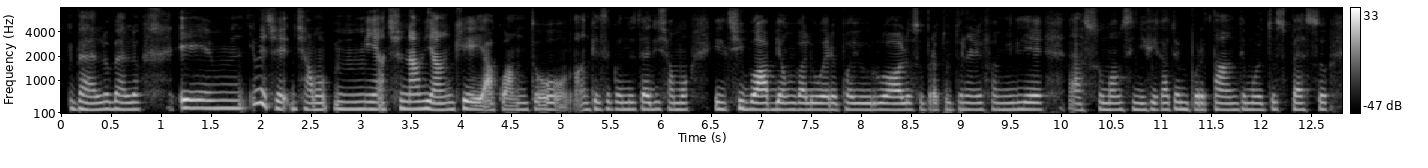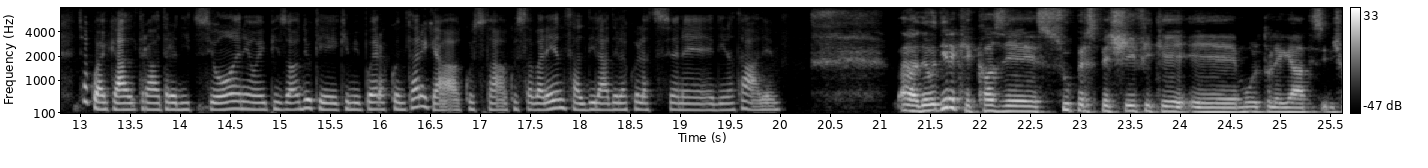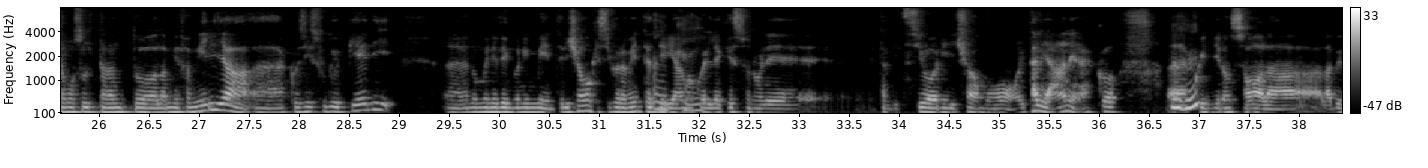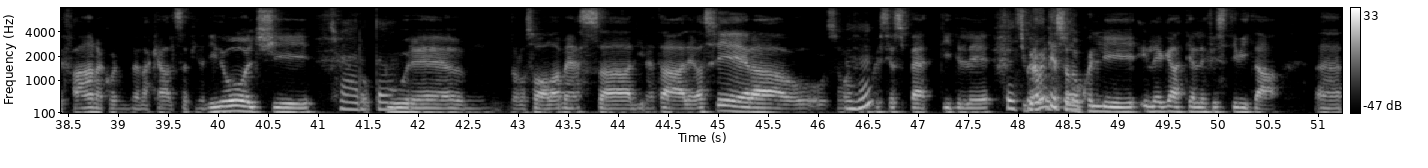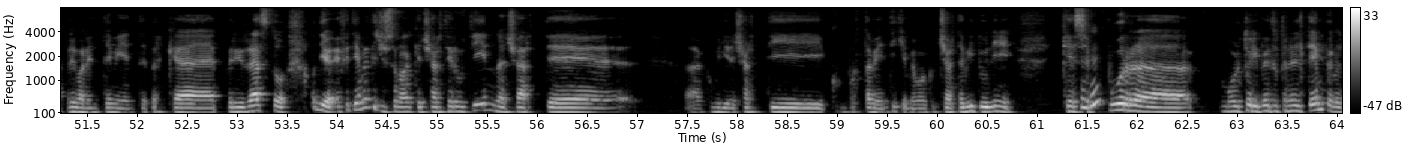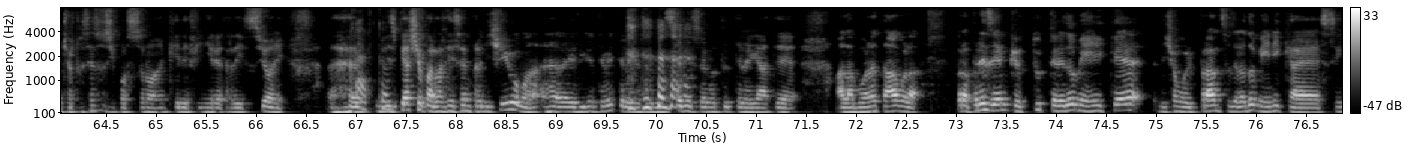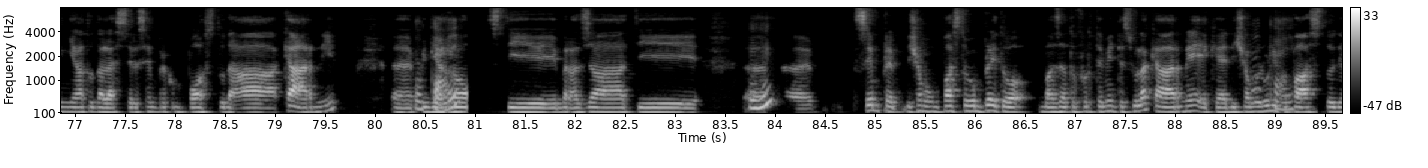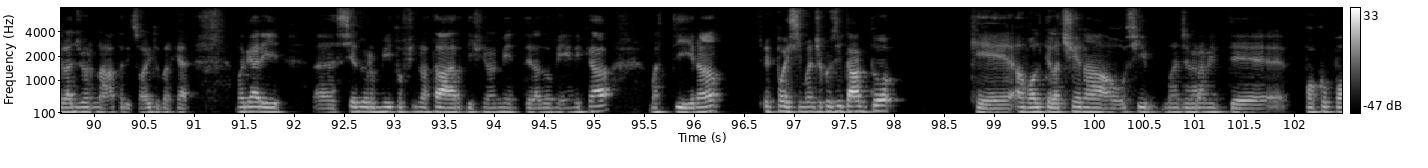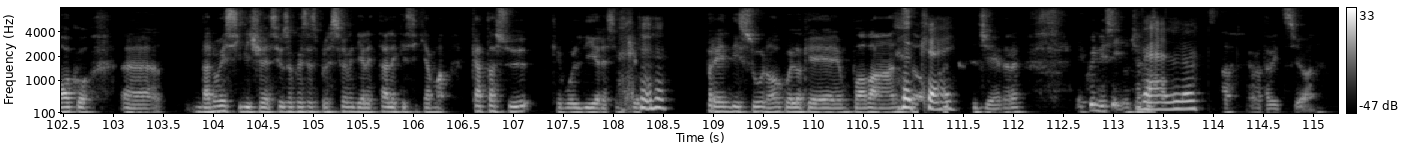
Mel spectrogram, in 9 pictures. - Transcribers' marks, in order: static; tapping; other background noise; drawn out: "le"; "tradizioni" said as "tadizioni"; "effettivamente" said as "effettivaemente"; drawn out: "certe"; chuckle; chuckle; distorted speech; drawn out: "veramente"; chuckle; laughing while speaking: "Okay"; "certo" said as "cetto"
- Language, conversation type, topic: Italian, podcast, Qual è una tradizione di famiglia che vuoi mantenere?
